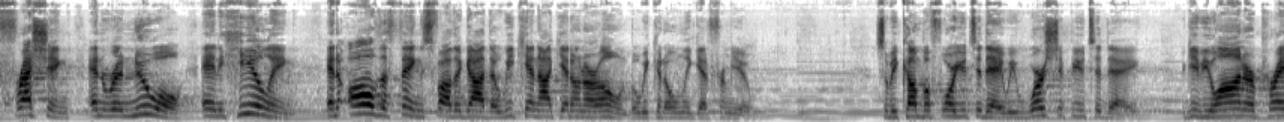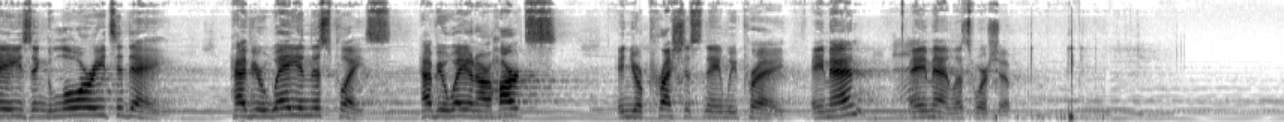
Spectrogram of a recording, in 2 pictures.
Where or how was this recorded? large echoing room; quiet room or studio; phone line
large echoing room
